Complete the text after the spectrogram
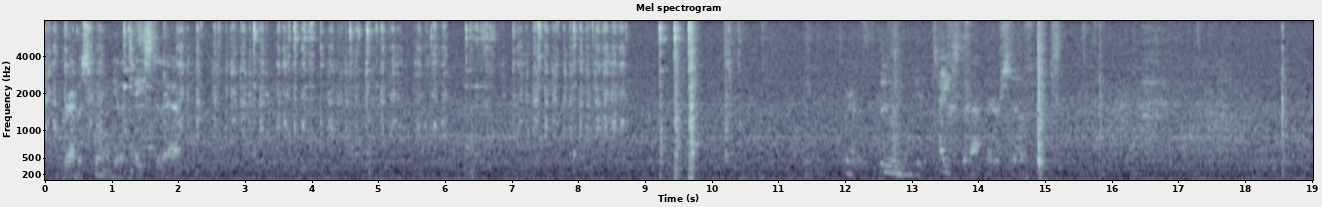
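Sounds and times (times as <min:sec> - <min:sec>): whisk scraping saucepan: 0:00.0 - 0:08.8
whisk knocking on pan: 0:00.0 - 0:09.8.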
